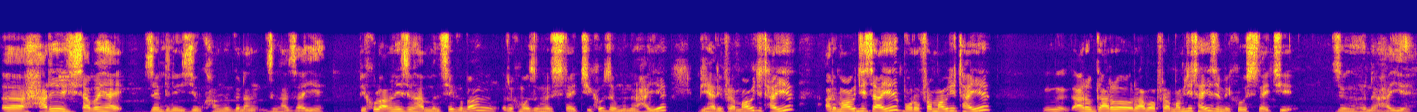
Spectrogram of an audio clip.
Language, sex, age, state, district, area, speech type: Bodo, male, 45-60, Assam, Chirang, rural, spontaneous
